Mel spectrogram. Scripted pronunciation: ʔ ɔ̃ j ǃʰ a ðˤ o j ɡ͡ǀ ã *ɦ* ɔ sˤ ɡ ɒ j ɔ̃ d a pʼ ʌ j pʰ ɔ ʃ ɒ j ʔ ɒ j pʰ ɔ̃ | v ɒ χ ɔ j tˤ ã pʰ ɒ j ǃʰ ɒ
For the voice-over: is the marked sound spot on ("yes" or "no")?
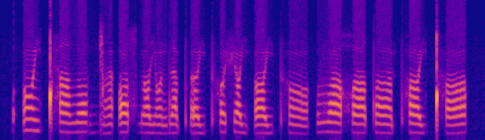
no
